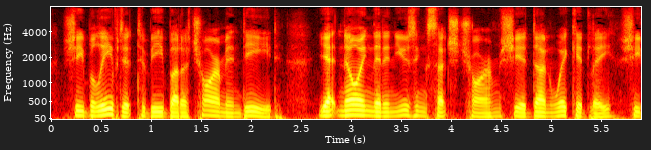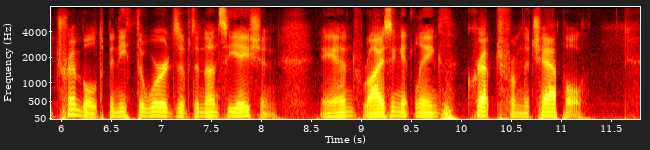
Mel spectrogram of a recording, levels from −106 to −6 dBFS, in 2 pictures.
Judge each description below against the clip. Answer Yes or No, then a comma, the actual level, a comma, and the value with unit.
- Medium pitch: No, low, 110 Hz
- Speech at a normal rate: Yes, average, 180 wpm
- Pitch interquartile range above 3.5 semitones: No, narrow, 2.6 semitones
